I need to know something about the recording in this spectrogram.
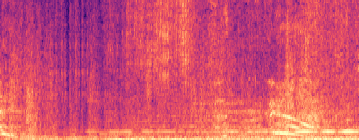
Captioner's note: Terra groans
